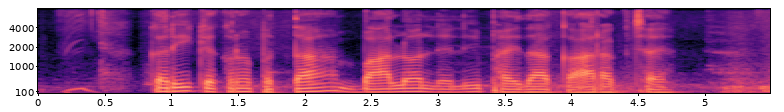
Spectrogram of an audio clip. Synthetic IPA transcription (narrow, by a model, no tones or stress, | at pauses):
kəɾikekɾɔpət̪ːabalɔlelipʰəjɪd̪akaɾʔəkt͡ʃʰɛ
